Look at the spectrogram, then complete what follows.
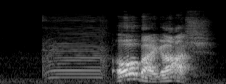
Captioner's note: machine buzzes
